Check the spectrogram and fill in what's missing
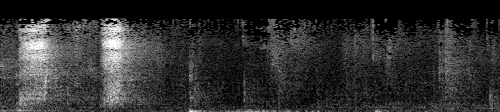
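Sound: nose blowing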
